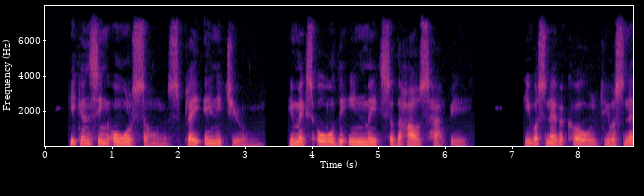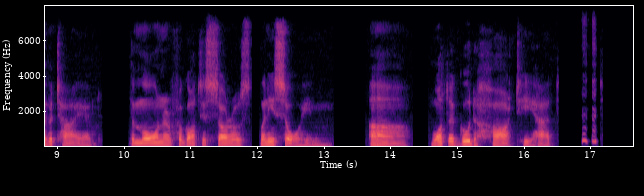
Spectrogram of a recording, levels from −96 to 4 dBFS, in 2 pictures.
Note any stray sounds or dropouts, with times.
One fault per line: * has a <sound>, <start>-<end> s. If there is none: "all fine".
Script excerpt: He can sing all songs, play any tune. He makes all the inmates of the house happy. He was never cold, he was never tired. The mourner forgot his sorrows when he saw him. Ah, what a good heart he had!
* has a laugh, 16.9-17.1 s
